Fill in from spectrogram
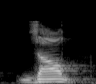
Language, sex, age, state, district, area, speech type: Assamese, male, 30-45, Assam, Nagaon, rural, read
